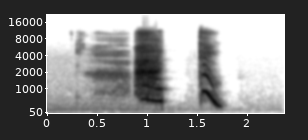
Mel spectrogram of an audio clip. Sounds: Sneeze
